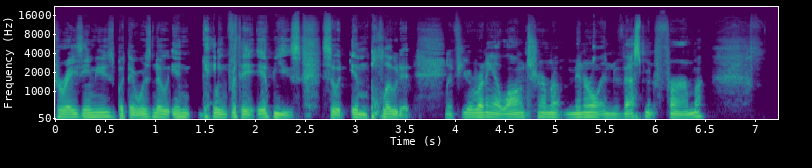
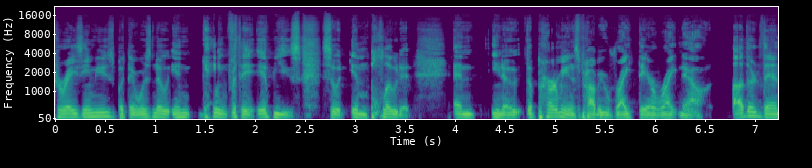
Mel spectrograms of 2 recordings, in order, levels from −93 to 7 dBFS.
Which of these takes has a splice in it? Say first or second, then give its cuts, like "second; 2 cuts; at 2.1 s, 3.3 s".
first; 1 cut; at 3.9 s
